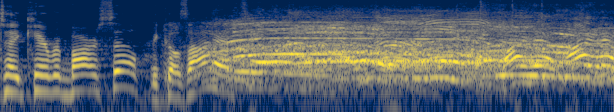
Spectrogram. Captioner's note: audience jeering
